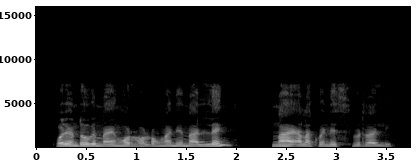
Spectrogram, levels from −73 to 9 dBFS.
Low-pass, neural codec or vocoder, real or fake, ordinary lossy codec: 7.2 kHz; none; real; none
